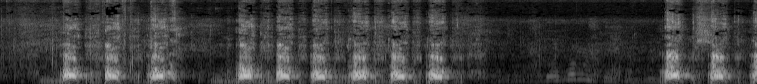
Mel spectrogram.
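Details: Black male Tibetan Mastiff (Bhote kukur) in Eastern Nepal giving very deep, resonant barks in quick runs: three, then six, a pause with faint low rumbling, then two more, about eleven barks in all.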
